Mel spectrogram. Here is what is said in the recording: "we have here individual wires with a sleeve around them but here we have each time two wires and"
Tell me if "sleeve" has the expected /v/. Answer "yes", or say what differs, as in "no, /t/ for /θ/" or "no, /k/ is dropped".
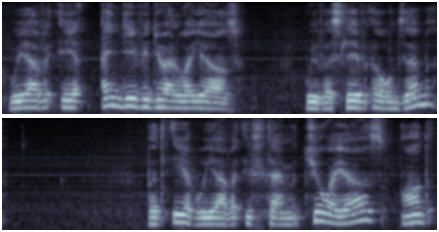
yes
